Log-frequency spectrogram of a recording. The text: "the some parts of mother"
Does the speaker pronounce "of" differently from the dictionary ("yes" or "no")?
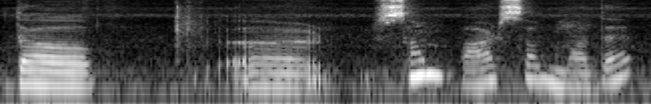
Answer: yes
